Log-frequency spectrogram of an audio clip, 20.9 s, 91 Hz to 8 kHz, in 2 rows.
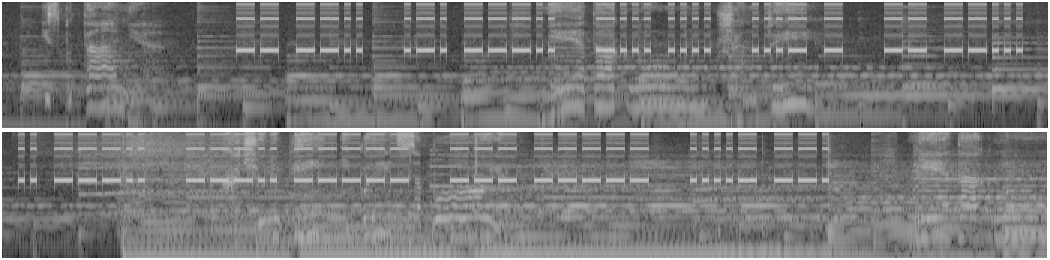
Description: Morse code, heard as electronic beeps, machine-sent, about 20 wpm, 1440 Hz. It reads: MZ R8 BH VT M7 I8 80 O0 4G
